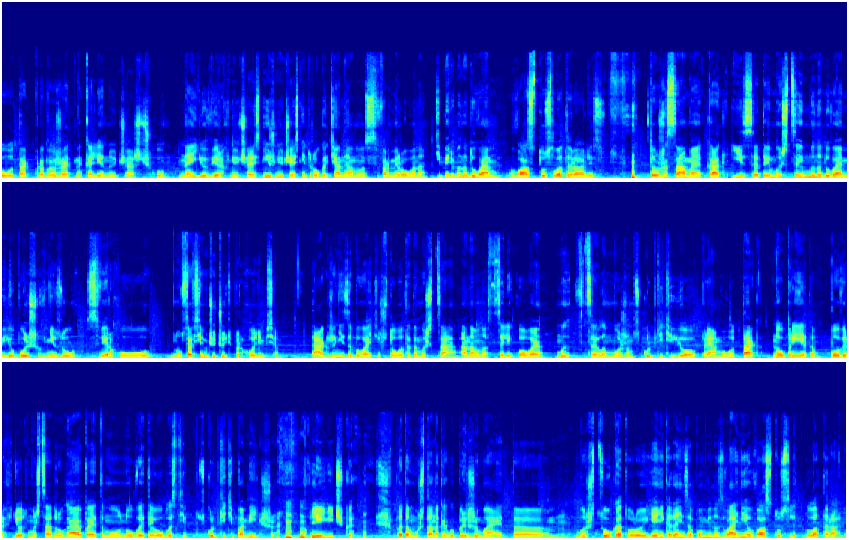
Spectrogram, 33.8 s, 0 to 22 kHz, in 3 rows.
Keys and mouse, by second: 8.5-33.7 drag, 8.5-33.7 middle drag, 8.5-33.7 right drag, 15.3 [.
